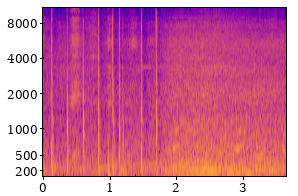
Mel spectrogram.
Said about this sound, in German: Wenn jetzt nicht gerade diese Straßenbahn vorbeifahren würde und jetzt noch das Auto vorbeikommen würde. Verdammte Hacke.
